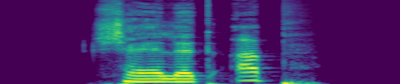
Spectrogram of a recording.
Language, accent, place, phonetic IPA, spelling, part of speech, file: German, Germany, Berlin, [ˌʃɛːlət ˈap], schälet ab, verb, De-schälet ab.ogg
- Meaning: second-person plural subjunctive I of abschälen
